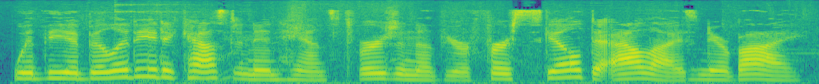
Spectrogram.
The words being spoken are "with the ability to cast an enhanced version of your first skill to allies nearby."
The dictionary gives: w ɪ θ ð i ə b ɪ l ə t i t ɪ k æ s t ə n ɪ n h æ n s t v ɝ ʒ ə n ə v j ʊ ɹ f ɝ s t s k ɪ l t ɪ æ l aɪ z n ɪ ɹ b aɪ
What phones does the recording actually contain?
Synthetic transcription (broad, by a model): w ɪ ð i ə b ɪ l ə t i t ɪ k æ s t ə n ɪ n h æ n s t v ɝ ʒ ə n ə v j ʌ ɹ f ɝ s t s k ɪ l t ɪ æ l aɪ z n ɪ ɹ b aɪ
